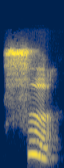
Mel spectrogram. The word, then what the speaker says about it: 四: Okay, 四 read after me. 四四 so it's a dropping tone. 四 yeah, and 二 is also dropping.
